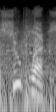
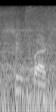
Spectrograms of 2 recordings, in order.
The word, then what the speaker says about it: suplex: Based on the word suplex is based on the French word souple, which describes the same technique. Well, that's why you say it's suplex. But according to English pronunciation rules, you would say it suplex.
